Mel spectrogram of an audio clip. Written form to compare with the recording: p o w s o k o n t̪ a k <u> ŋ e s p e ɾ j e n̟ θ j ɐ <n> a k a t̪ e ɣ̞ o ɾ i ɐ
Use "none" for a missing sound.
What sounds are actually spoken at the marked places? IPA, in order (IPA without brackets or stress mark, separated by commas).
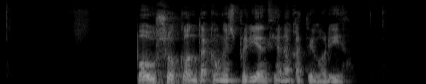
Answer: o, n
